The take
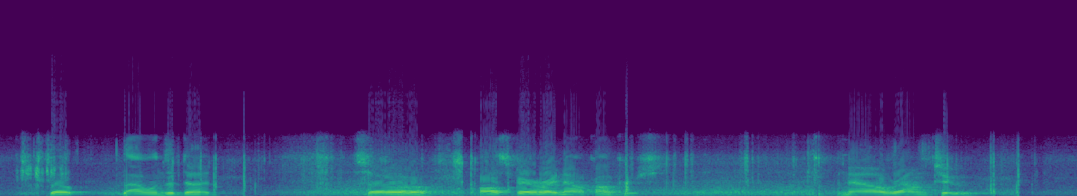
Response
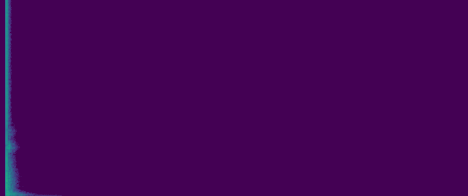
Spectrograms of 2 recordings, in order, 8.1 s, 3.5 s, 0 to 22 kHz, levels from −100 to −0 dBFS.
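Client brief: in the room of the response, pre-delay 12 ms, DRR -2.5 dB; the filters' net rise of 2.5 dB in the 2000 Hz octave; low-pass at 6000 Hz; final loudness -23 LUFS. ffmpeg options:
-filter_complex "[0:a]lowpass=6k,equalizer=f=2k:t=o:g=3.5,asplit=2[a][b];[1:a]atrim=start_sample=2205,adelay=12[c];[b][c]afir=irnorm=-1:irlink=0,volume=-3.5dB[d];[a][d]amix=inputs=2:normalize=0,volume=4dB"

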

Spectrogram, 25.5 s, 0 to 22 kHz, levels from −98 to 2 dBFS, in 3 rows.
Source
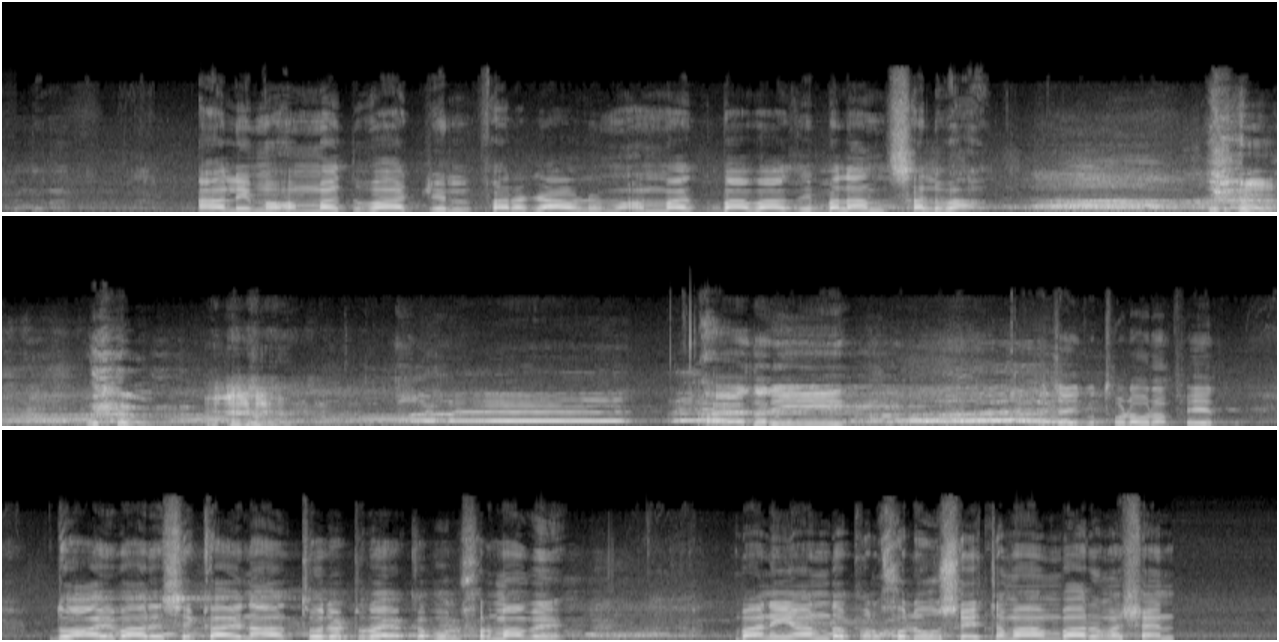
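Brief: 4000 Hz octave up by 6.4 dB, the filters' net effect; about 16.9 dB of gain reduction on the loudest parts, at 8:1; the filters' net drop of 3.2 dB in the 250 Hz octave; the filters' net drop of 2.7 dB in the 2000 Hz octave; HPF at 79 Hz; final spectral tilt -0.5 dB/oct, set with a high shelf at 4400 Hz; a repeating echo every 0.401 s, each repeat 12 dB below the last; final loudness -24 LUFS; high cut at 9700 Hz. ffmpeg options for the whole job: -af "highpass=79,lowpass=9.7k,equalizer=f=250:t=o:g=-5,equalizer=f=2k:t=o:g=-7.5,equalizer=f=4k:t=o:g=7,highshelf=f=4.4k:g=7.5,acompressor=threshold=-32dB:ratio=8,aecho=1:1:401|802|1203:0.251|0.0628|0.0157,volume=11dB"

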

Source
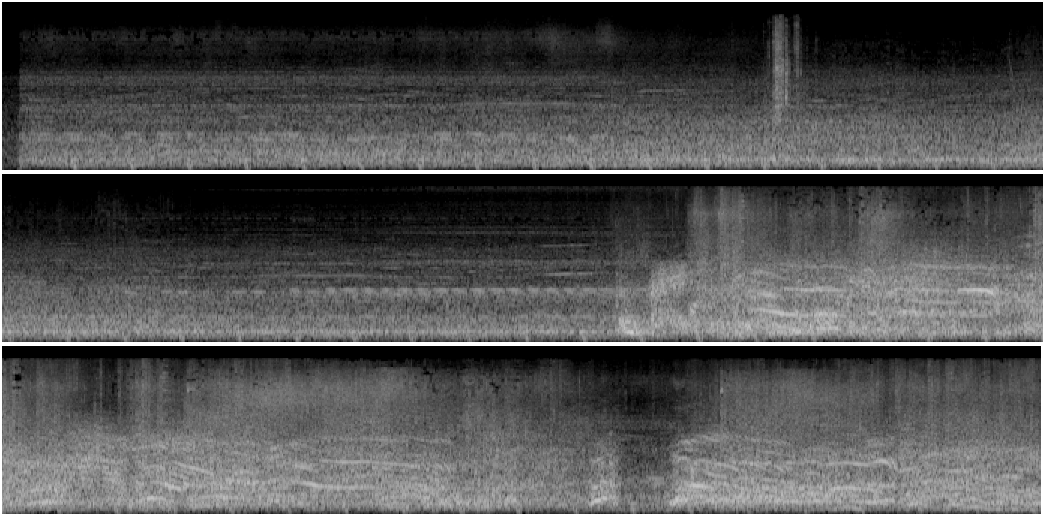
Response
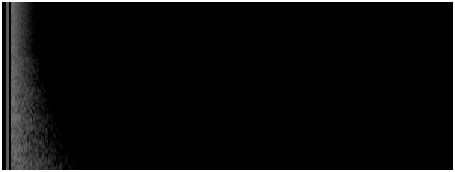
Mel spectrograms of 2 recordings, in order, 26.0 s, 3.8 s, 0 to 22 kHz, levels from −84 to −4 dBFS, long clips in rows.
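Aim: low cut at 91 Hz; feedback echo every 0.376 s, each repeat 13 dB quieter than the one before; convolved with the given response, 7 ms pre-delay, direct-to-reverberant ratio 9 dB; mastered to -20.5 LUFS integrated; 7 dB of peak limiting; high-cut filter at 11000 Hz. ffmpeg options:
-filter_complex "[0:a]highpass=91,lowpass=11k,alimiter=limit=-20dB:level=0:latency=1,aecho=1:1:376|752|1128:0.224|0.0493|0.0108,asplit=2[a][b];[1:a]atrim=start_sample=2205,adelay=7[c];[b][c]afir=irnorm=-1:irlink=0,volume=-14.5dB[d];[a][d]amix=inputs=2:normalize=0,volume=10dB"

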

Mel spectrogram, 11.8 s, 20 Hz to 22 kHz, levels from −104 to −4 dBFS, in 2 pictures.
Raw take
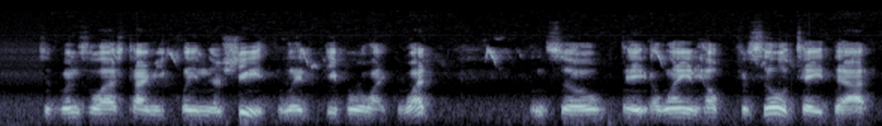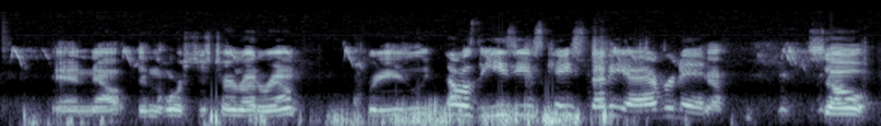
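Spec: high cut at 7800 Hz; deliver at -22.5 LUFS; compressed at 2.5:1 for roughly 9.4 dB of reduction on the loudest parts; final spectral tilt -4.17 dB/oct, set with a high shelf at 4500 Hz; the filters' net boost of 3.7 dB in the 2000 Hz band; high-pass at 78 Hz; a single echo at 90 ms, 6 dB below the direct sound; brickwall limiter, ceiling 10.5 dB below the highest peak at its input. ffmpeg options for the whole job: -af "highpass=78,lowpass=7.8k,equalizer=f=2k:t=o:g=5.5,highshelf=f=4.5k:g=-4.5,acompressor=threshold=-35dB:ratio=2.5,alimiter=level_in=5dB:limit=-24dB:level=0:latency=1,volume=-5dB,aecho=1:1:90:0.501,volume=16dB"

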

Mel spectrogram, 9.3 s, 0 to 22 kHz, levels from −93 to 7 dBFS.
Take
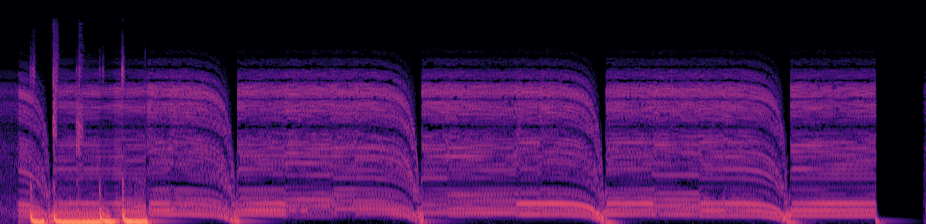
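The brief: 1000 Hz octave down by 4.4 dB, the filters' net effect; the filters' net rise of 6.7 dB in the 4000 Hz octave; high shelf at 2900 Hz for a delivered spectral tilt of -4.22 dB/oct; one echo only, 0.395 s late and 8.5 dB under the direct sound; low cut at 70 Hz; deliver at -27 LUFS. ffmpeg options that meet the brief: -af "highpass=70,equalizer=f=1k:t=o:g=-7,highshelf=f=2.9k:g=5,equalizer=f=4k:t=o:g=4.5,aecho=1:1:395:0.376,volume=4dB"

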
